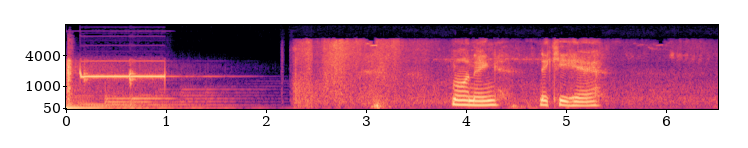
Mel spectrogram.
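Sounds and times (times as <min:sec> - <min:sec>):
electronic answering-machine beep: 0:00.1 - 0:01.1
hissy noise: 0:02.3 - 0:06.5
speech: 0:03.9 - 0:05.4.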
